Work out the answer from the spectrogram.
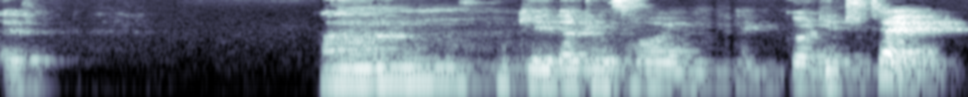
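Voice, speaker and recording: A man's voice: on the high side, flat delivery, darkish tone, roomy sound, a little hiss or hum, low-quality recording. A young man from Kenya casually presenting his slides, hesitant and full of fillers and restarts. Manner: halting, many fillers and restarts. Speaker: team member presenting himself.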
